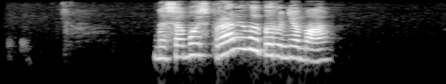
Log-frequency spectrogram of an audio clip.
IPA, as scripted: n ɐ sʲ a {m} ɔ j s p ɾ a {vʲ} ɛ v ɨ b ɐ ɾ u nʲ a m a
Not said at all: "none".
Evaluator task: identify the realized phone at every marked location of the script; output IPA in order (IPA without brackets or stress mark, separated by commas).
m, vʲ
